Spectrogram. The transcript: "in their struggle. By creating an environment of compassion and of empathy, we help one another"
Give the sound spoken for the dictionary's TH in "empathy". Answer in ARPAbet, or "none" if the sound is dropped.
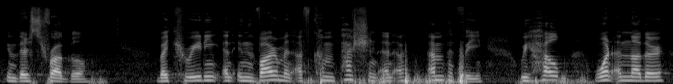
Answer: TH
